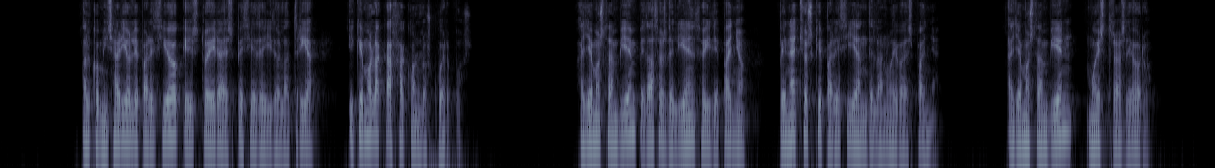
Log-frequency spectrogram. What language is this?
Spanish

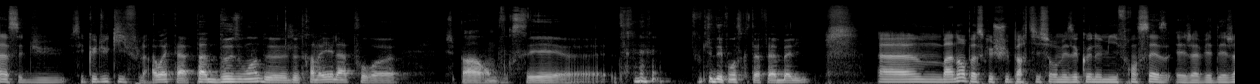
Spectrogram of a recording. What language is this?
French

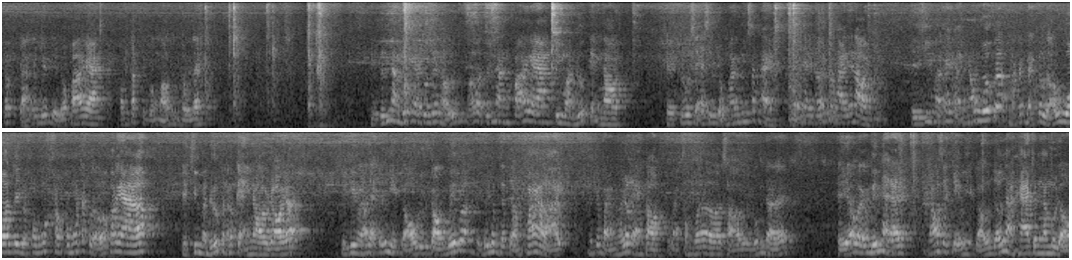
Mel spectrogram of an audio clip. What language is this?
Vietnamese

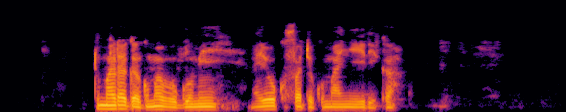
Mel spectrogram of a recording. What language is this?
Ganda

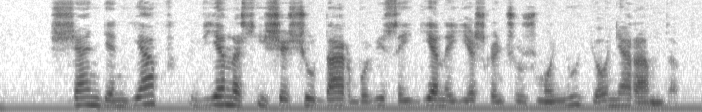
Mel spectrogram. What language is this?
Lithuanian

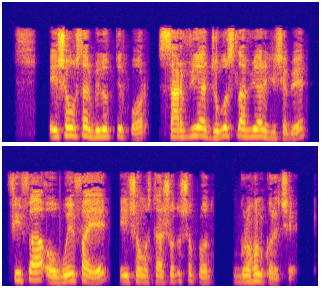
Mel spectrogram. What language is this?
Bangla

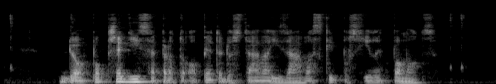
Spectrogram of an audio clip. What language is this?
Czech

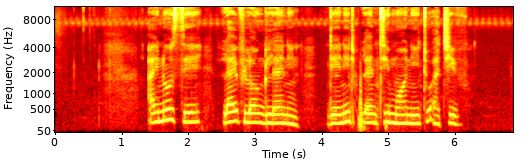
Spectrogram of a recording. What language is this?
Nigerian Pidgin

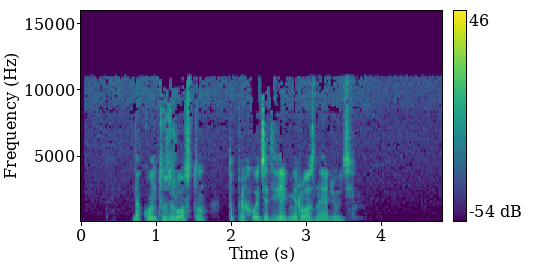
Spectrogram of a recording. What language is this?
Belarusian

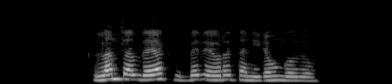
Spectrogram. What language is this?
Basque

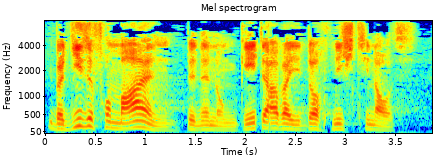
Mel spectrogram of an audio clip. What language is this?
German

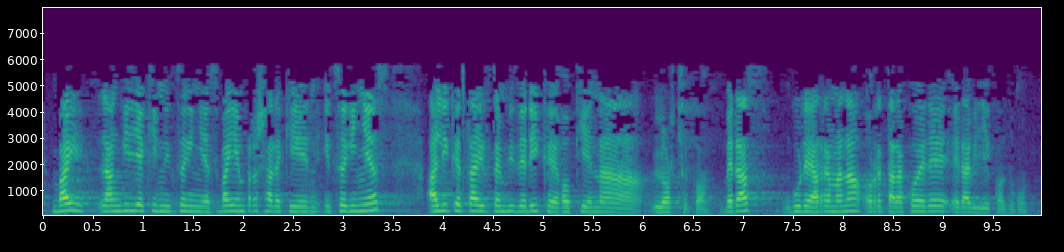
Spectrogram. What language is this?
Basque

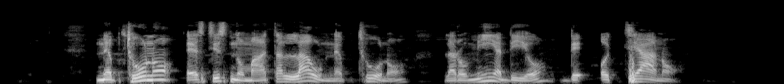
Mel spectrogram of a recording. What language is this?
Esperanto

